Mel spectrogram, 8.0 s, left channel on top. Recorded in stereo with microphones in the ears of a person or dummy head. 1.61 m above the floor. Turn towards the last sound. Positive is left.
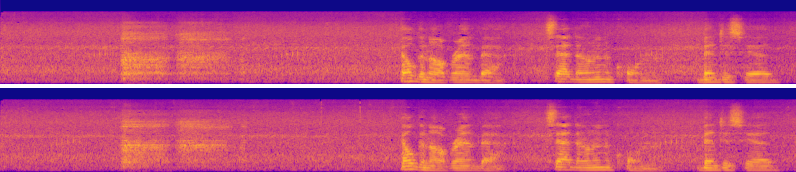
turn(degrees=5)  # may be behind; listen again after turning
